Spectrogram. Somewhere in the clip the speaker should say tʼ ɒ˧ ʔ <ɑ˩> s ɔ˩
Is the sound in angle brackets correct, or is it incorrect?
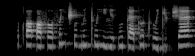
incorrect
